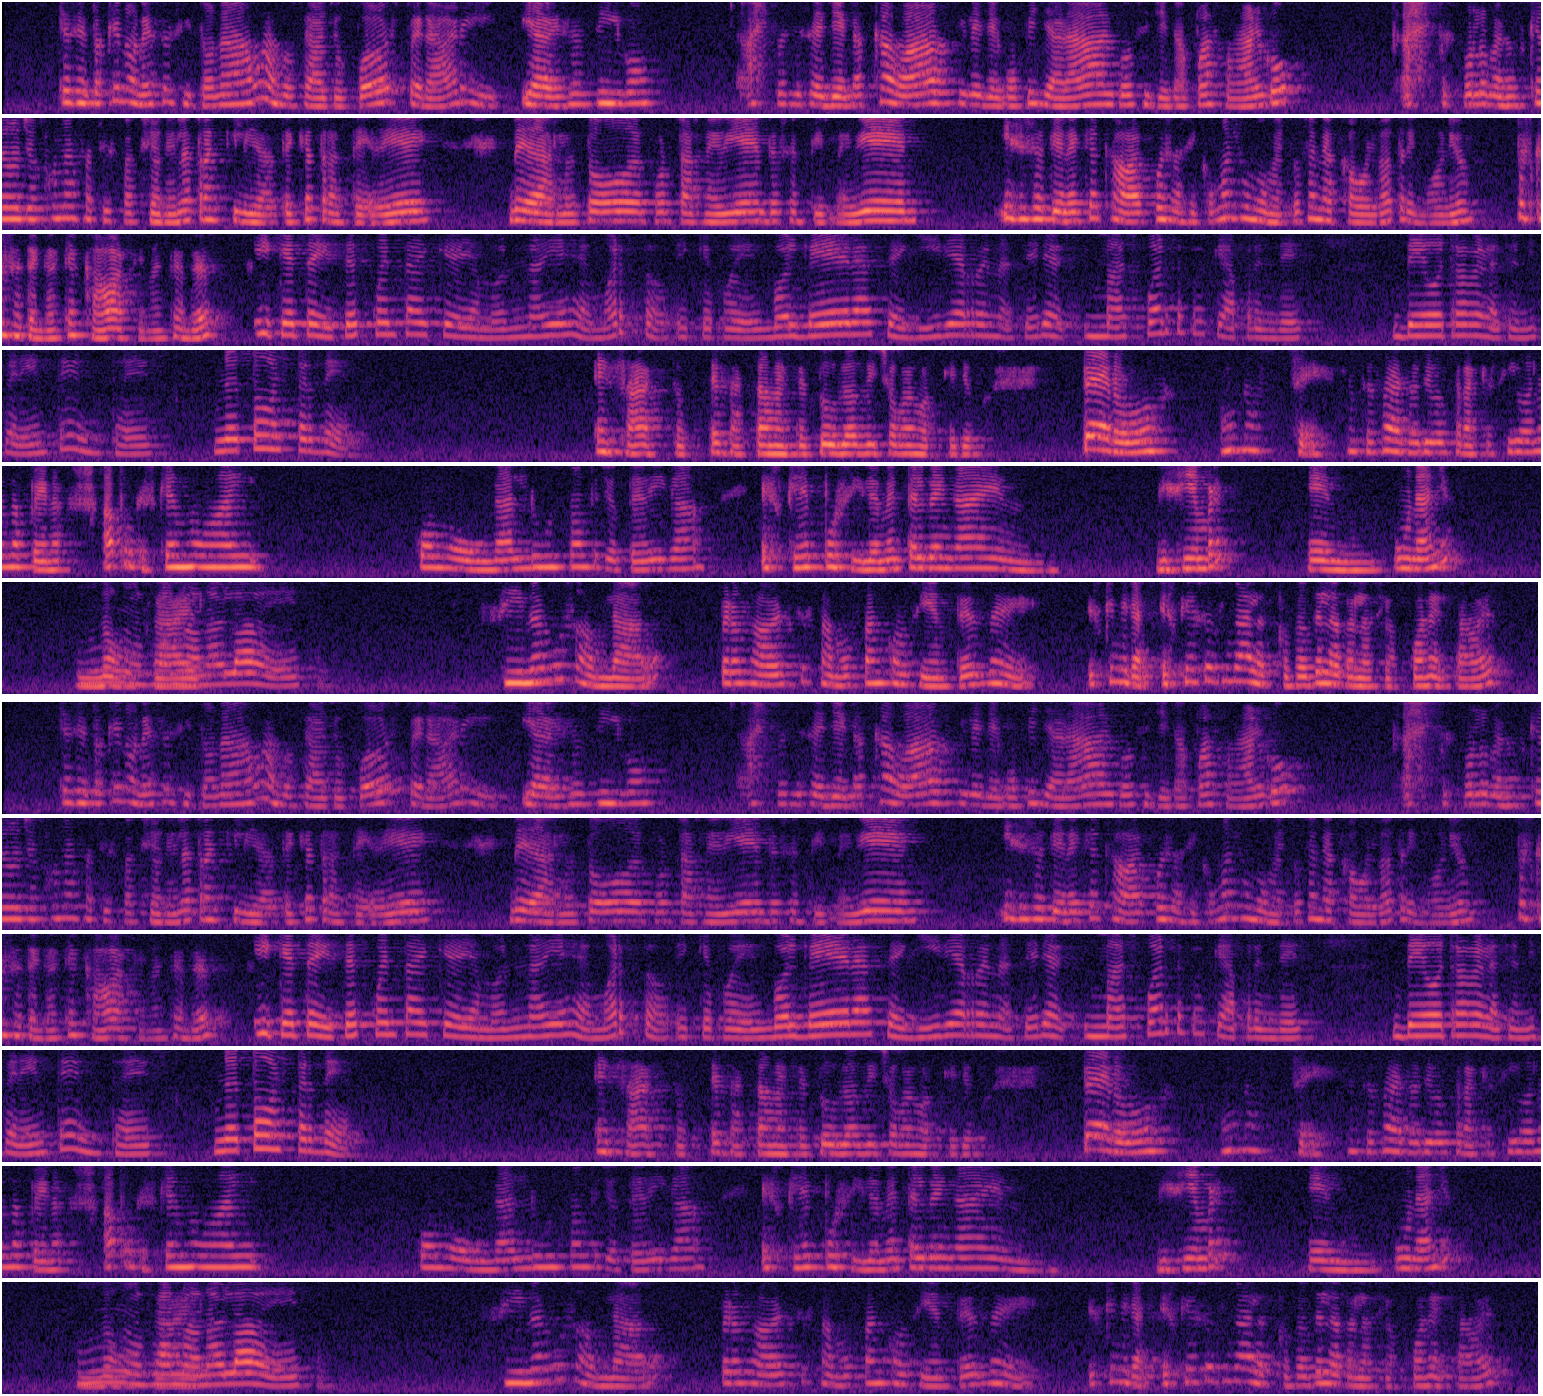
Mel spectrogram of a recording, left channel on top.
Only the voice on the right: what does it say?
Y que te diste cuenta de que de amor nadie se ha muerto y que puedes volver a seguir y a renacer y a- y más fuerte porque aprendes de otra relación diferente. Entonces, no todo es perder.
Mm, o
sea, no
han hablado de eso.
